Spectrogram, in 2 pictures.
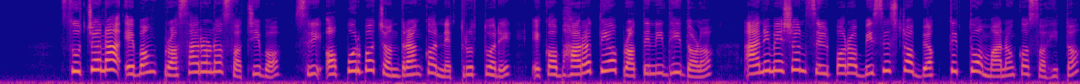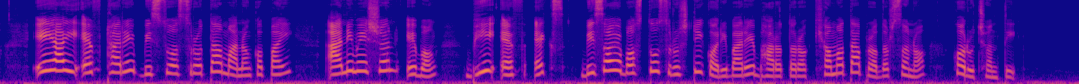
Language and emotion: Odia, neutral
